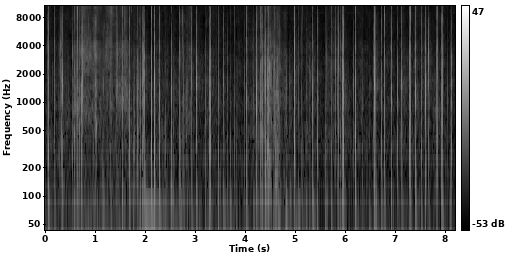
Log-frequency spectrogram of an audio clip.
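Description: A clear plastic gel bead bag filled with blue beads is pressed and scratched with long nails just above the microphone. Dozens of sharp, dry crackling clicks and crinkles come in quick, irregular bursts over a soft rustling bed. Each click dies away almost instantly.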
